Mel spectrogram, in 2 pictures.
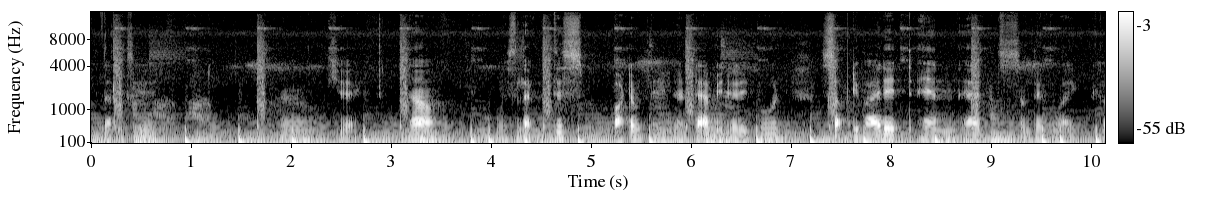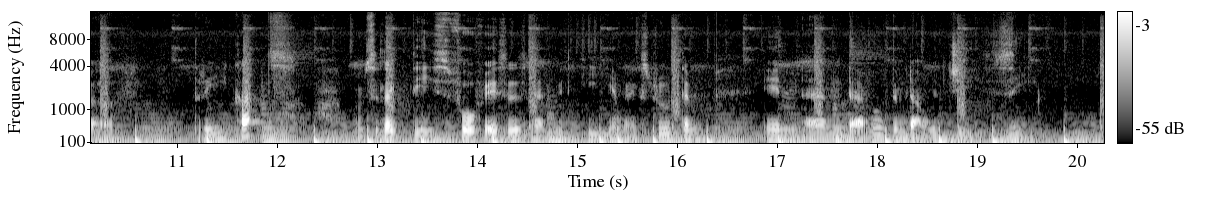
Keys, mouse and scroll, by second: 3.0-4.2 scroll down 1, 4.2 Tab, 4.5 click, 5.6 Tab, 6.2-8.3 right drag, 8.5-9.7 drag, 9.7 middle click, 10.1 scroll down 5, 10.4-11.5 middle drag, 11.5 3, 11.8 click, 12.3 shift+click, 12.6 shift+click, 12.9 shift+click, 13.7 e, 14.3 s, 16.0 g, 18.2 Tab, 18.5-19.5 middle drag, 19.5 scroll up 3, 19.7 middle click.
